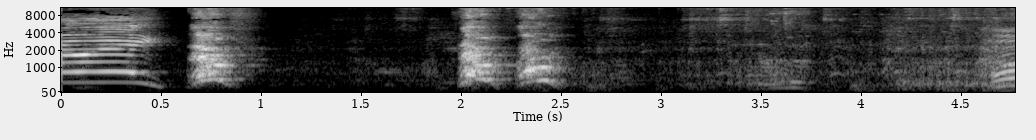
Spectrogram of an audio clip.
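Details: Pet Boston Terrier/Pug mix Bugg reacting to dogs on television: a drawn-out falling whine opens, then three abrupt barks, the last two close together, followed by low indoor murmur and rising noise.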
